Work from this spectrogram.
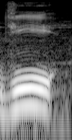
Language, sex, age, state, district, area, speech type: Urdu, male, 18-30, Uttar Pradesh, Saharanpur, urban, spontaneous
